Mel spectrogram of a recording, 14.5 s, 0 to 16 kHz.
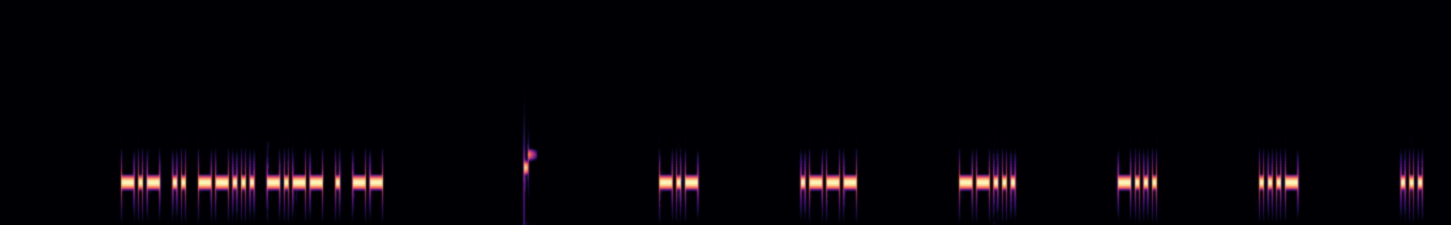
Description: Morse code, heard as a keyed tone, about 28 wpm, spaced as for 12 wpm, 700 Hz. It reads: KI7YEM KJ7BVS
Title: USA Call Signs - 6 Characters - 8x Character Spacing - 28wpm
